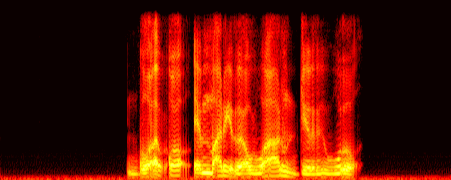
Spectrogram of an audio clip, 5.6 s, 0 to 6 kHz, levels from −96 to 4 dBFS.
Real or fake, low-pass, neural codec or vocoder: fake; 5.4 kHz; autoencoder, 22.05 kHz, a latent of 192 numbers a frame, VITS, trained on many speakers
